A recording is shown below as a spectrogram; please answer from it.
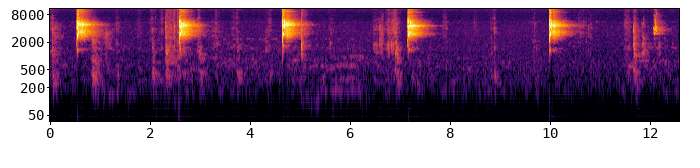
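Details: Calls of a female ultramarine grosbeak played to excite a male: single sharp, piercing chips repeated roughly every two to three seconds, six in all, quiet background with faint clicks.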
